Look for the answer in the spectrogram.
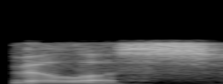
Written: villous

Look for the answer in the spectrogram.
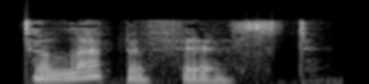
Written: telepathist

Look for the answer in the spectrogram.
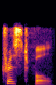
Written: tristful

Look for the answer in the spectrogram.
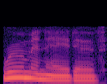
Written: ruminative

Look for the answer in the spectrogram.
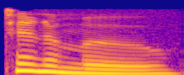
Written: tinamou

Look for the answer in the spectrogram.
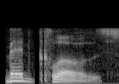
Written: bedclothes

